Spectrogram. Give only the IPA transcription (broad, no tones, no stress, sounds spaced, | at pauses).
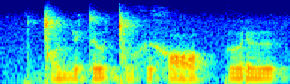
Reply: ɡ͡ǀ ɔ ʎ ɨ t ɯ ɡ͡ǀ u x ɨ x ɔ | k ɯ ɾ ɨ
